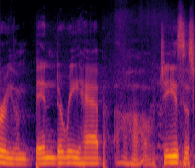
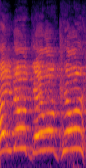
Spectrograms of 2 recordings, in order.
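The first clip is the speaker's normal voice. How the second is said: shrill, high-pitched scream; 4 dB louder than usual. Retelling a man at Ashland and Division screaming at everybody: imitating a man screaming. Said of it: "he was screaming".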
